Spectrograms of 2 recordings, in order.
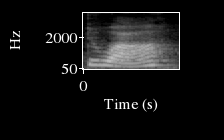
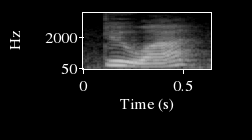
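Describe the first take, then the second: First: The name is said with an Arabic pronunciation. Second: The name is said with an English pronunciation. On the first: This is the original way of saying it. "in the Arabic pronunciation" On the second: This is how people commonly say it. "people on YouTube mentioning"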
